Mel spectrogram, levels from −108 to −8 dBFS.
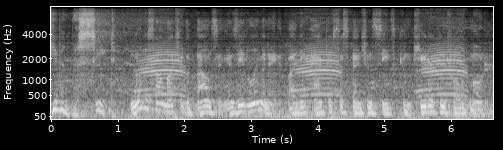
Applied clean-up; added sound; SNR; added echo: none; Livestock, farm animals, working animals; 8 dB; reverberation time 2.4 s.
